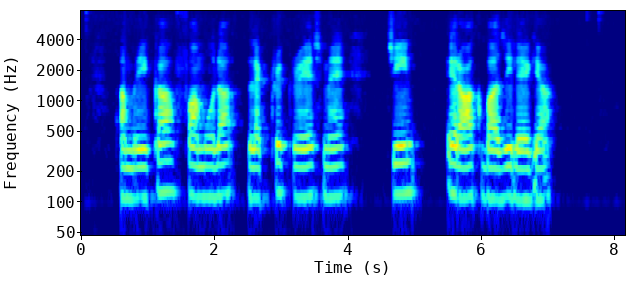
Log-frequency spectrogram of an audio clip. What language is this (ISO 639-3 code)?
urd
